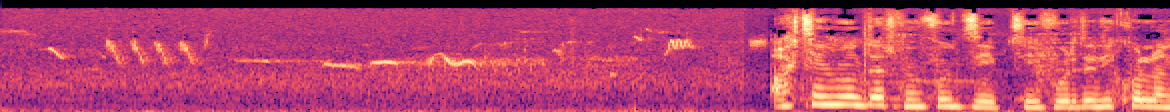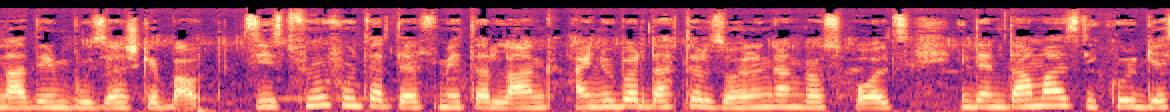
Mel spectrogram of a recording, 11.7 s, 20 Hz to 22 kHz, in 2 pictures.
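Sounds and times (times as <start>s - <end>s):
steady hiss: 0.0s - 11.4s
several birds chirping outdoors: 0.0s - 11.6s
speech: 3.9s - 11.6s.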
